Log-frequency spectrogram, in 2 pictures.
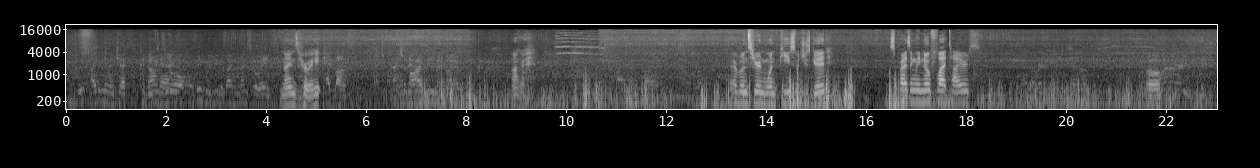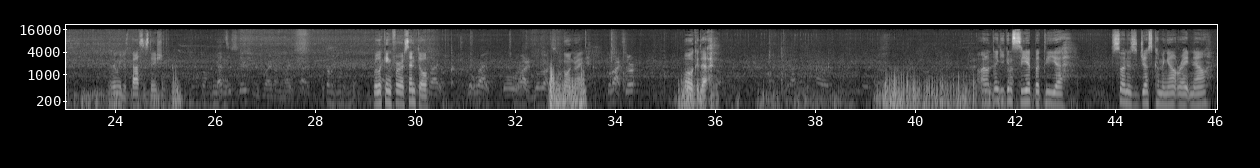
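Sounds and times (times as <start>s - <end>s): bicycle road rumble: 0.0s - 46.0s
wind buffeting microphone: 6.5s - 25.5s, 32.6s - 33.5s, 35.1s - 42.0s.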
